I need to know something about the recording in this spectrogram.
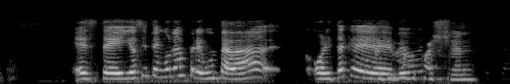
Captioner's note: speaking in Spanish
